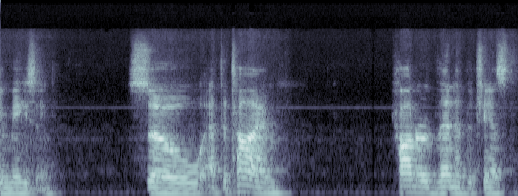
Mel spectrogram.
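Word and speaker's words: Kanner: It does look like Canner, but it's pronounced Connor.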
